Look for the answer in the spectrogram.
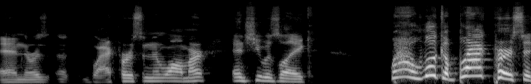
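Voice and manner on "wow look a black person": put-on very high, loud, shouted child's yell. Retelling a daughter's outburst in a store: imitating a child yelling. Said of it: "She, like, yelled it".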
